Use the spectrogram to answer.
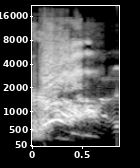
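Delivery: mock boss roar of approval; Vince's approving roar. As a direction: bark it like a delighted boss. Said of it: "And Vince went".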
